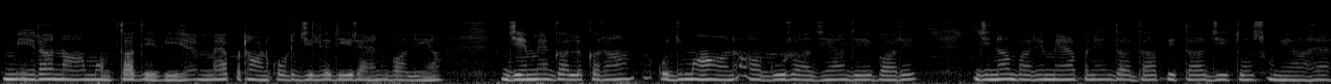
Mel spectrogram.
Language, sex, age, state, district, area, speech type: Punjabi, female, 30-45, Punjab, Pathankot, rural, spontaneous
